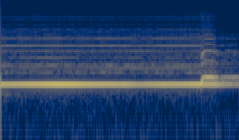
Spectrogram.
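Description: Flute music: a single long note held steadily.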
